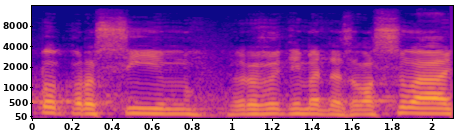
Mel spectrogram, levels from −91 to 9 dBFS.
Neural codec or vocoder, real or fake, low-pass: codec, 44.1 kHz, 3.4 kbps, Pupu-Codec; fake; 14.4 kHz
